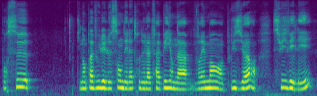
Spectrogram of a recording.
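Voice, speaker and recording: Woman teacher, unhurried, patient, walks through letters one by one while writing. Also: fairly low pitch, fairly even intonation, mellow. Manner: patient, spells out each letter and sound. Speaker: Arabic teacher. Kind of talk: slow step-by-step lesson.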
